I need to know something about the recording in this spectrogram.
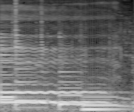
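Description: A woman's wordless, hummed note held over nylon-string acoustic guitar chords. The note wavers slightly partway through and fades near the end.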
